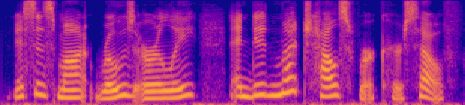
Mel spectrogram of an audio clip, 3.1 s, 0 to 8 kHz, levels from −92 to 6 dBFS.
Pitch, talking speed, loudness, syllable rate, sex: 255 Hz, 175 wpm, -17 LUFS, 4.9 syllables/s, female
